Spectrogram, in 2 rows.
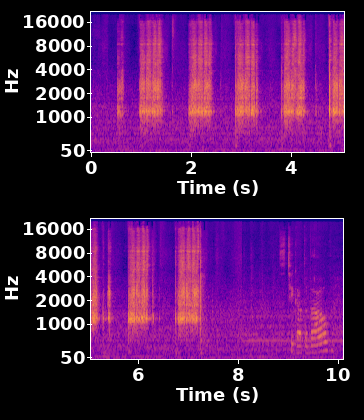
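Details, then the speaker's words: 1982 Yamaha XT200 rebuild, valve lapped with grinding compound: seven even gritty rasping strokes about once a second, already sounding better and higher-pitched; the seat lapped in to a good dull gray finish. "at first you can really hear it like you know grinding but like once it starts like um uh uh grinding down uh it The Sound gets into a higher pitch"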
